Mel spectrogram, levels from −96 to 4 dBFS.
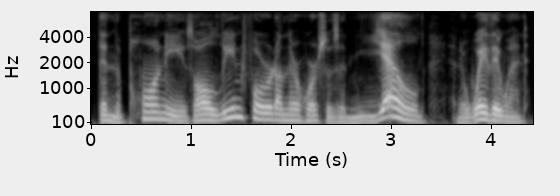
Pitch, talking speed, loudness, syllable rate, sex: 150 Hz, 205 wpm, -19 LUFS, 5.3 syllables/s, female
